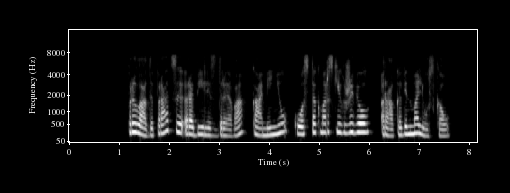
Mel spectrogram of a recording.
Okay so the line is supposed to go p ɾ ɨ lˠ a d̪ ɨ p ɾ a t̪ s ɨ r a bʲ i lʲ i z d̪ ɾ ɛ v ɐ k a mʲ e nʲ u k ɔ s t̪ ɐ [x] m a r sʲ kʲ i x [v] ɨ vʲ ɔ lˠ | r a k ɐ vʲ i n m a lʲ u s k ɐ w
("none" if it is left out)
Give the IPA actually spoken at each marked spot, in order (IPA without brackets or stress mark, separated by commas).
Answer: k, ʐ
